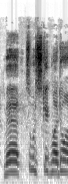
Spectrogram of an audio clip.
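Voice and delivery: high-pitched mock complaint; imitating aggrieved neighbor. Neighbor tells the boy about his door, imitated grievance.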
